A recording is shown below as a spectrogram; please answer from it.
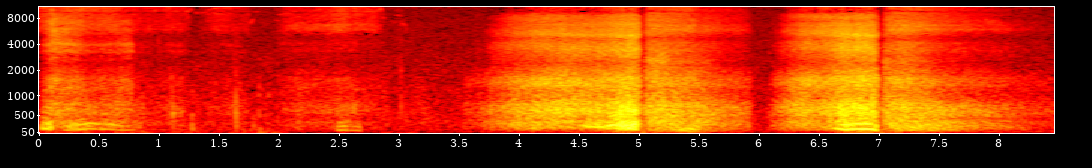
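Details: A dog asleep, breathing with soft snores: hissing, airy inhalations that swell and fade about every two seconds, two of them ending in a brief low rattling snore.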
